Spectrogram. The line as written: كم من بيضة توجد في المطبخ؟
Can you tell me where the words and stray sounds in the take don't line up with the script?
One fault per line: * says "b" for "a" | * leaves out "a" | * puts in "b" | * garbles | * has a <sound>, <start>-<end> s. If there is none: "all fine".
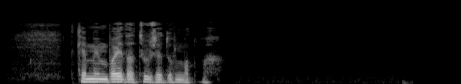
* leaves out "في"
